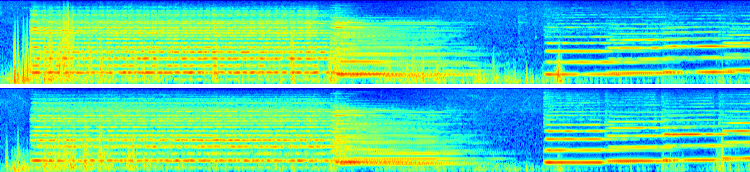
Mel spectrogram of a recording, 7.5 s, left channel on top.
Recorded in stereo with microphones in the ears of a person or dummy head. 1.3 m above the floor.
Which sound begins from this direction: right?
A flute, at 5.4 s.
